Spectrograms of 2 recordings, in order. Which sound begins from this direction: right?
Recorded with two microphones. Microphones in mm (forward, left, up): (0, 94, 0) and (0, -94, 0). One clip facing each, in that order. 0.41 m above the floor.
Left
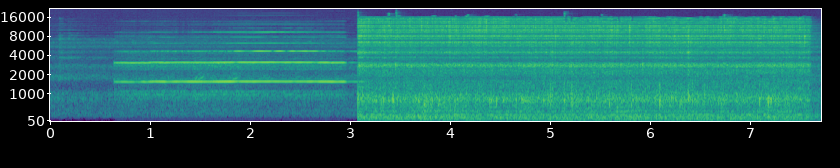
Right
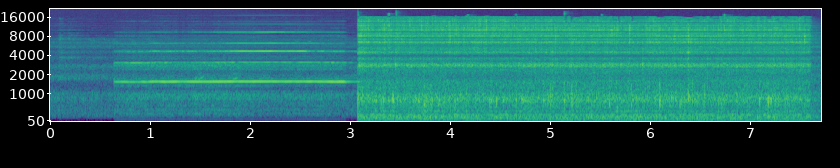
A violin, at 0.6 s.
